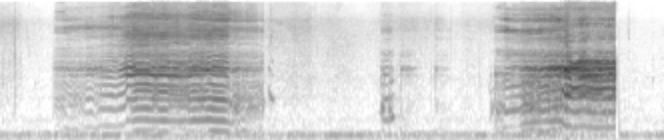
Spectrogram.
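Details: Newborn boy crying: two loud, high-pitched wailing cry bursts separated by a brief pause; an ordinary infant cry.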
